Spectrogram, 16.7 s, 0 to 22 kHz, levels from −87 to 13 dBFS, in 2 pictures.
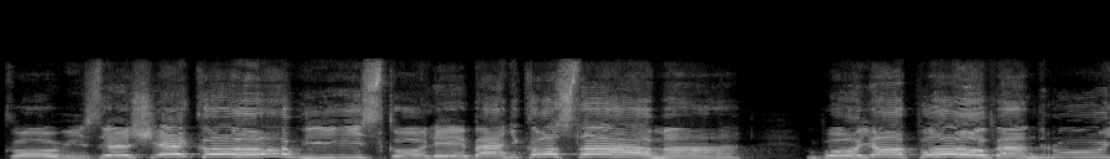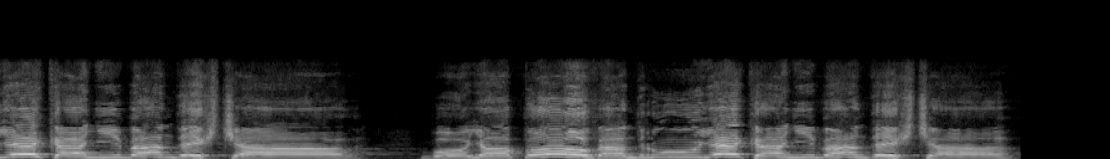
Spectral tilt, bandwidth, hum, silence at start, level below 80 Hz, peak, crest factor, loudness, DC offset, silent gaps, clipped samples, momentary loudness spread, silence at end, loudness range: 0 dB/octave; 14 kHz; none; 0.1 s; -78 dBFS; -2 dBFS; 18 dB; -19 LUFS; under 0.1%; none; under 0.1%; 12 LU; 0.75 s; 3 LU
